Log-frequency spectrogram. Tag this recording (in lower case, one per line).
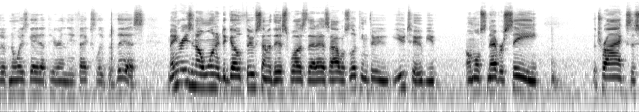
speech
